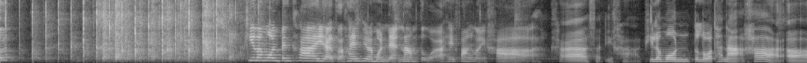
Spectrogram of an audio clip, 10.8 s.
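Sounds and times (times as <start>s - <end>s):
hand clapping: 0.0s - 5.6s
voices chattering: 0.0s - 10.7s
speech: 3.3s - 10.7s.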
